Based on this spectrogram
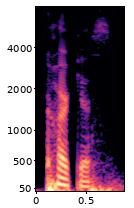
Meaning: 1. The body of a dead animal, especially a vertebrate or other animal having flesh 2. The body of a slaughtered animal, stripped of unwanted viscera, etc 3. The body of a dead human, a corpse
- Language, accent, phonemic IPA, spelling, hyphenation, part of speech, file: English, US, /ˈkɑɹkəs/, carcass, car‧cass, noun, En-us-carcass.ogg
